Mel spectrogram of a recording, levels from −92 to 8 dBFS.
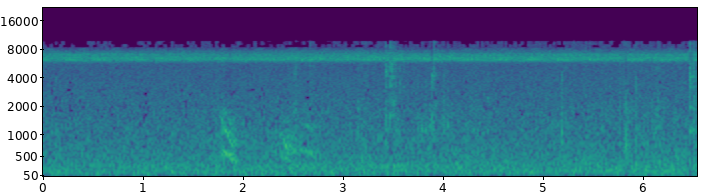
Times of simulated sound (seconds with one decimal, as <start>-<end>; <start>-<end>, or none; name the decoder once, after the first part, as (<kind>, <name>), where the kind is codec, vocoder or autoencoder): none

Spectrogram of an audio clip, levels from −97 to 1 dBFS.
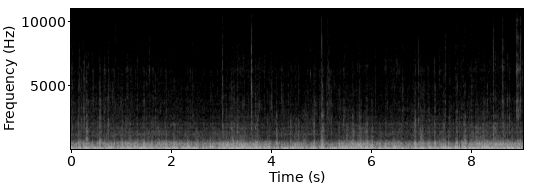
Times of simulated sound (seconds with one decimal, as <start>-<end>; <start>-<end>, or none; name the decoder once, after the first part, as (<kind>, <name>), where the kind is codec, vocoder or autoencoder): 7.4-8.1 (vocoder, WaveNeXt)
